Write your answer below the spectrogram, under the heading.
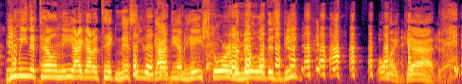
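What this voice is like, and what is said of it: Put-on New York accent. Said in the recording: “I'm from New York. You can tell from my accent.”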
